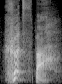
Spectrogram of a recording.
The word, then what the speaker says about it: chutzpah: It's pronounced chutzpah. Why don't you turn to the person next to you and say chutzpah? If you're unsure, you pronounce it a bit like foot spa. But it's not just a ha, it's a chut spa.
